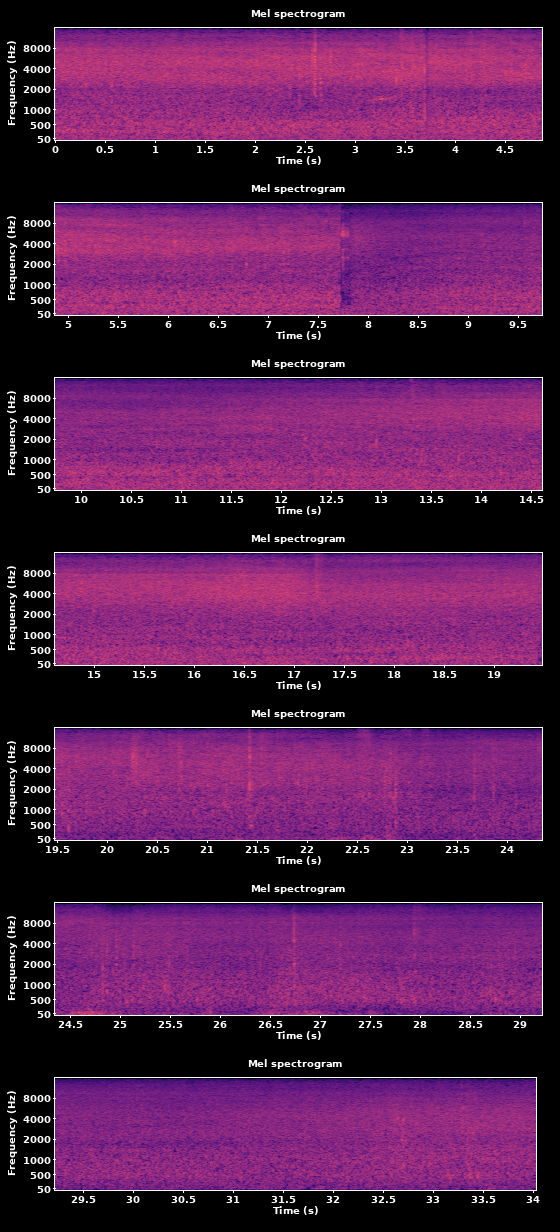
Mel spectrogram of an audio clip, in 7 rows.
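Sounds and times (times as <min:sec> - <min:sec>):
rushing stream water: 0:00.0 - 0:34.0.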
